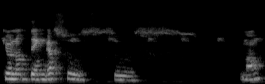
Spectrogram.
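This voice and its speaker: A woman's high-pitched voice has a bright, sharp tone. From Colombia, Popayán. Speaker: university professor, thesis examiner. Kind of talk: academic discussion, thesis defense feedback. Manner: halting, many repetitions and fillers.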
